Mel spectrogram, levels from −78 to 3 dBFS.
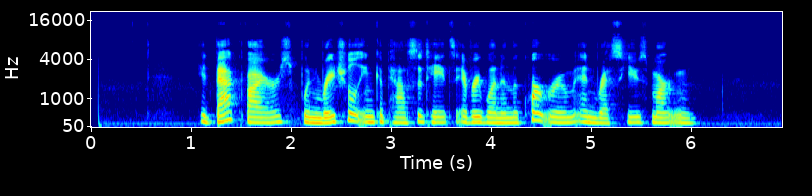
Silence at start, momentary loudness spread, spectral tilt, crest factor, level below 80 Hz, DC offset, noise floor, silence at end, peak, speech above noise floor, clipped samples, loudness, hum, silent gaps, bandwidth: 1.1 s; 9 LU; -6 dB/octave; 22 dB; -62 dBFS; under 0.1%; -59 dBFS; 0.85 s; -4 dBFS; 33 dB; under 0.1%; -26 LUFS; none; none; 15.5 kHz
